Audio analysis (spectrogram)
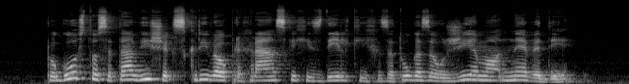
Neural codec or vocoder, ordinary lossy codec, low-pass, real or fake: none; none; 19.8 kHz; real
